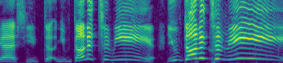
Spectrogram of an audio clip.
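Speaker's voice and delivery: very loud, very slow, high rising drawn-out shout. Playing a game and protesting to the other player: yelling. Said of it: "I'm sorry for yelling".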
